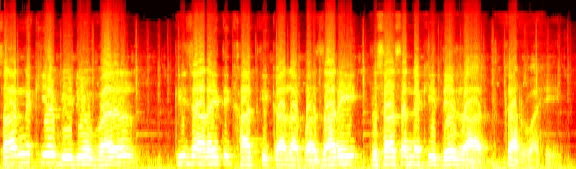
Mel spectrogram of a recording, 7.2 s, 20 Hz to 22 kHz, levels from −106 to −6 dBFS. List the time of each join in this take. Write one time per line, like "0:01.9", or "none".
none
